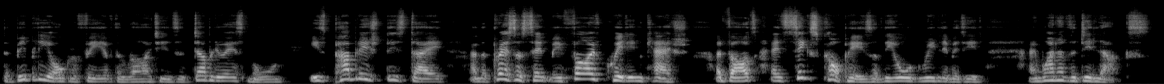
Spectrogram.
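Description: A man brings to life a young working-class bookseller of the 1930s reading from his diary in dramatic first person, sounding pleased and proud. His voice is fairly high, rough-edged and fairly bright, with lively intonation. The character is chatty, plucky and wry yet quick to take things to heart, with emphatic, colloquial phrasing.

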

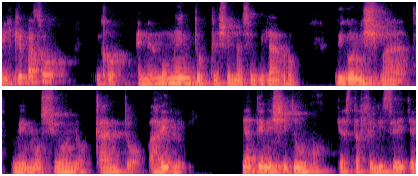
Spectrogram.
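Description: A man teaching as a rabbi, telling stories in an animated sermon whose voice climbs sharply at dramatic moments. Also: medium pitch, echoey room. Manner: animated storyteller, voice rising sharply at dramatic points. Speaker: rabbi teaching a Torah class. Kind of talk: storytelling sermon.

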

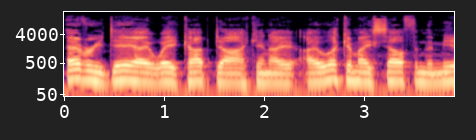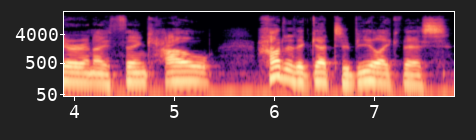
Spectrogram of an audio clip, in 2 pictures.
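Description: Man voicing a moth, male, weary, self-pitying, halting, rambling. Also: mid-range voice, steady tone, darkish tone, natural voice. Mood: weary lament.

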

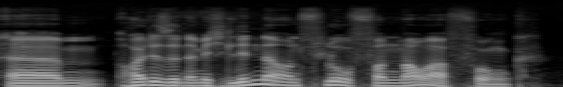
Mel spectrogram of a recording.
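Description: A man's voice: mid-range voice, normal speed, vocal fry, a little mellow, dry recording, studio quality. A man hosting a podcast, chatting and teasing his guests over a video call. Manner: joking, teasing. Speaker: podcast host. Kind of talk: casual chat.

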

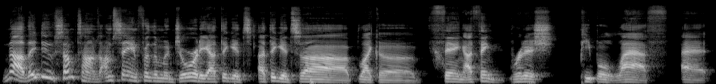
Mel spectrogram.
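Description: A man's voice: mid-range voice, big pitch swings, moderate pace, few pauses, sharp tone. A young man co-hosting a casual chat show, easygoing and agreeable, laughing easily as he talks. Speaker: podcast co-host.

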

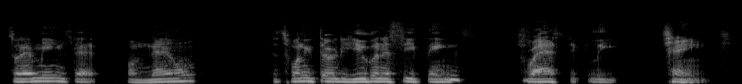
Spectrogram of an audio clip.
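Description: A podcast host, a man with a hoarse, nearly gone voice, delivers a blunt, insistent talk-show commentary monologue that keeps repeating its points. His pitch is medium, his tone steady, and his pace slow.

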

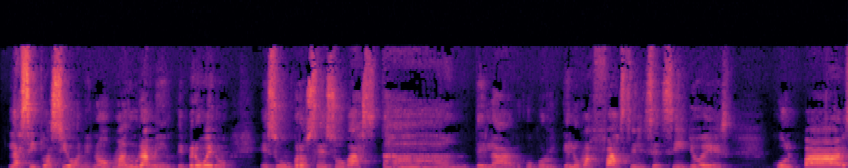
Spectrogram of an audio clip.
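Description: A woman talking in a casual, reflective monologue, repeating her phrases and addressing her listeners directly. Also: medium pitch. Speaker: podcast host. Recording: roomy echo.

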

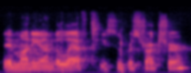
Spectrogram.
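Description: A man's voice: medium pitch, steady tone, moderate pace, fairly bright tone, a little hiss or hum. A man hosting a podcast in a casual discussion style. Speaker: podcast host.

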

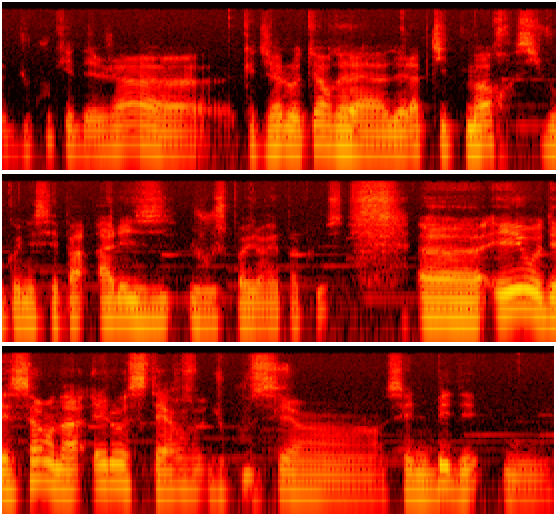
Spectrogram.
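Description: A man's voice: mid-range voice, warm tone. A man from France chatting casually on a live stream, reviewing a comic book with lots of fillers and restarts. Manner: rambling, many fillers and restarts. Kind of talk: casual joking chat.

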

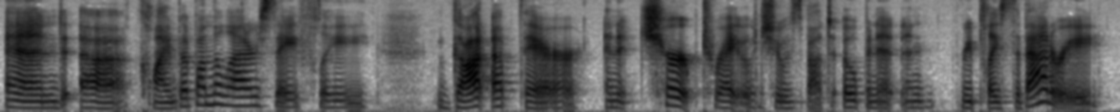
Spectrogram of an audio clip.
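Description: Gravelly woman telling a story. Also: lowish voice, normal speed. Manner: animated, acts out both sides of a quarrel. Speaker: podcast host. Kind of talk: casual storytelling.

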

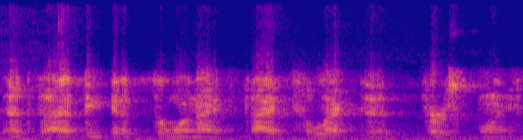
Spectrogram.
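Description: Guy calling in over speakerphone, kinda low voice, super bright tone, joking around. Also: completely flat delivery, quick pace, low-quality recording. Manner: joking, playfully defensive. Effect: heard over a phone on speakerphone. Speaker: caller on a podcast. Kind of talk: casual chat.

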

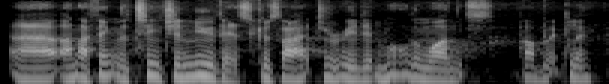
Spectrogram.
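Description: A man's voice: a little high, fairly quick, darkish tone, breathy edge. A middle-aged man preaching a sermon, humorous and often asking his listeners questions.

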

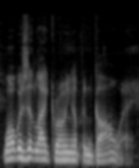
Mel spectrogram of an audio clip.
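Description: A man's voice: mid-range voice, a little fast, warm tone, no room sound. A middle-aged or older man hosting a podcast, chatting casually with anecdotes, jokes and salty language. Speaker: podcast host. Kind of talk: casual interview chat.

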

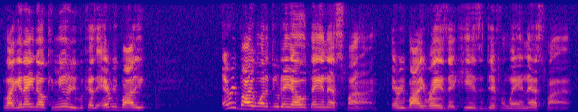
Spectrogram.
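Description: A man's voice: fairly high pitch, fast talker, a bit bright. Laughing, profane man co-hosting. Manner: loose, profane, laughs often. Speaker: co-host. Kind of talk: casual radio show chat.

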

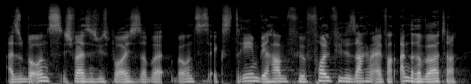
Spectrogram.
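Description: A young man co-hosting a podcast, trading quick slangy, teasing banter. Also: mid-range voice. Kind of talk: casual chat.

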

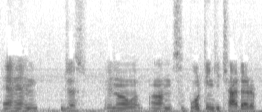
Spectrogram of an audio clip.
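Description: A young man in his twenties, a former college athlete, talks in a very low, deep voice. He rambles on enthusiastically in a casual interview chat. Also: flat delivery, unhurried, fairly bright tone, slight background noise.

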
